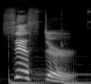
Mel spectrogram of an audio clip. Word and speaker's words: sister: O som inicial é sex como o som inicial da palavra em português sexto e o som final corresponde a ter, sendo necessário enrolar a língua na letra R, sister.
